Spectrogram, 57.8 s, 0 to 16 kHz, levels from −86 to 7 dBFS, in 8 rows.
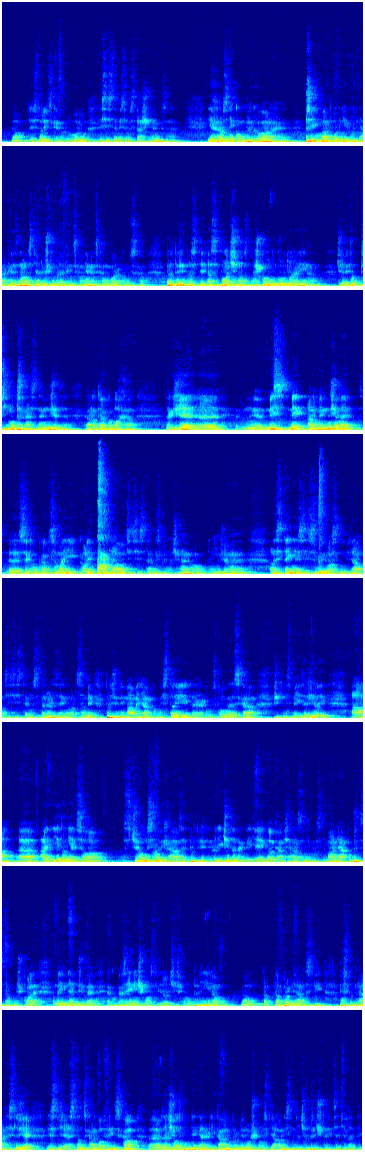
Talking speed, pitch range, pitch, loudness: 150 wpm, 115-160 Hz, 130 Hz, -29 LUFS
